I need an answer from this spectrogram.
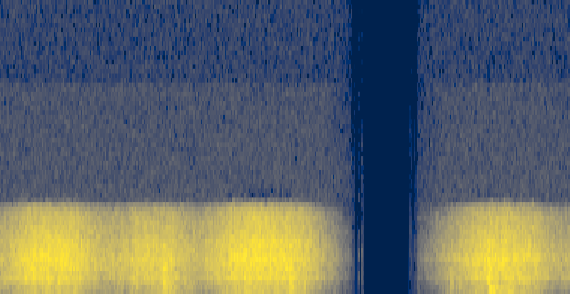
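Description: Cucumber, wood ear mushrooms and bean curd sticks sizzling faintly in a nonstick wok as they are stir-fried with a wooden spatula. The hiss swells and fades, then cuts out completely for about half a second past the middle.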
